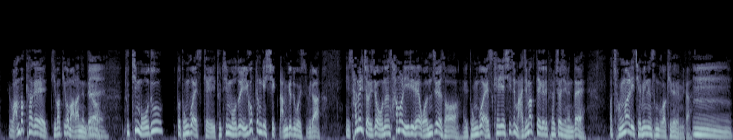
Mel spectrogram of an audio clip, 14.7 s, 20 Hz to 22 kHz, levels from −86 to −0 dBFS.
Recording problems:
garbled, watery; slightly; nothing above 6 kHz

